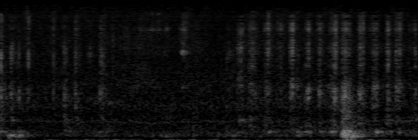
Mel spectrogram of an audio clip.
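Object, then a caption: Wax-coated scratch-art paper scratched with a wooden stylus. A wooden stylus scratches the coating of black wax-coated scratch-art paper in a spiral-bound pad, working around a drawn raccoon and along the page edge. Soft, dry scratching strokes run steadily through the clip, with one louder, firmer scrape near the end.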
